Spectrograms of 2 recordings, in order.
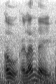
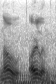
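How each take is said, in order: First: Loud mock-French "Irlande"; imitated French accent. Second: Said in the usual way. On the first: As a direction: say "Irlande" as a Frenchman would, louder. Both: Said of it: "that's not how I say it".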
